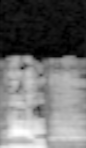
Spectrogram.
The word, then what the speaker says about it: Niall: And he spelled his name N-I-A-L-L, pronounced Neil.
